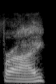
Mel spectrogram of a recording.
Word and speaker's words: Frey: the fry house now this is f-r-e-y it's pronounced fry the fries came to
